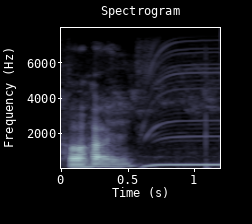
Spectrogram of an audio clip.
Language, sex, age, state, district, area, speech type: Assamese, male, 60+, Assam, Dhemaji, rural, read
